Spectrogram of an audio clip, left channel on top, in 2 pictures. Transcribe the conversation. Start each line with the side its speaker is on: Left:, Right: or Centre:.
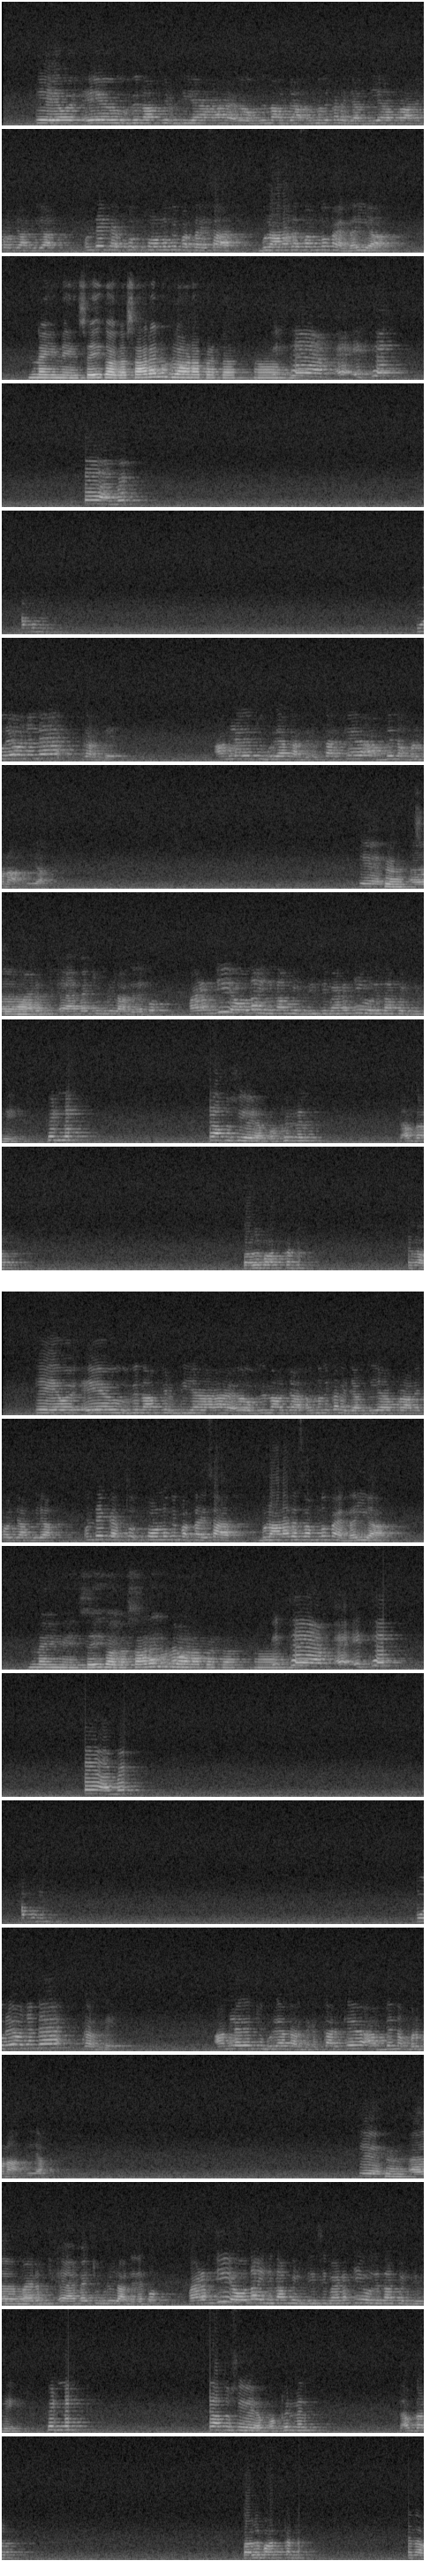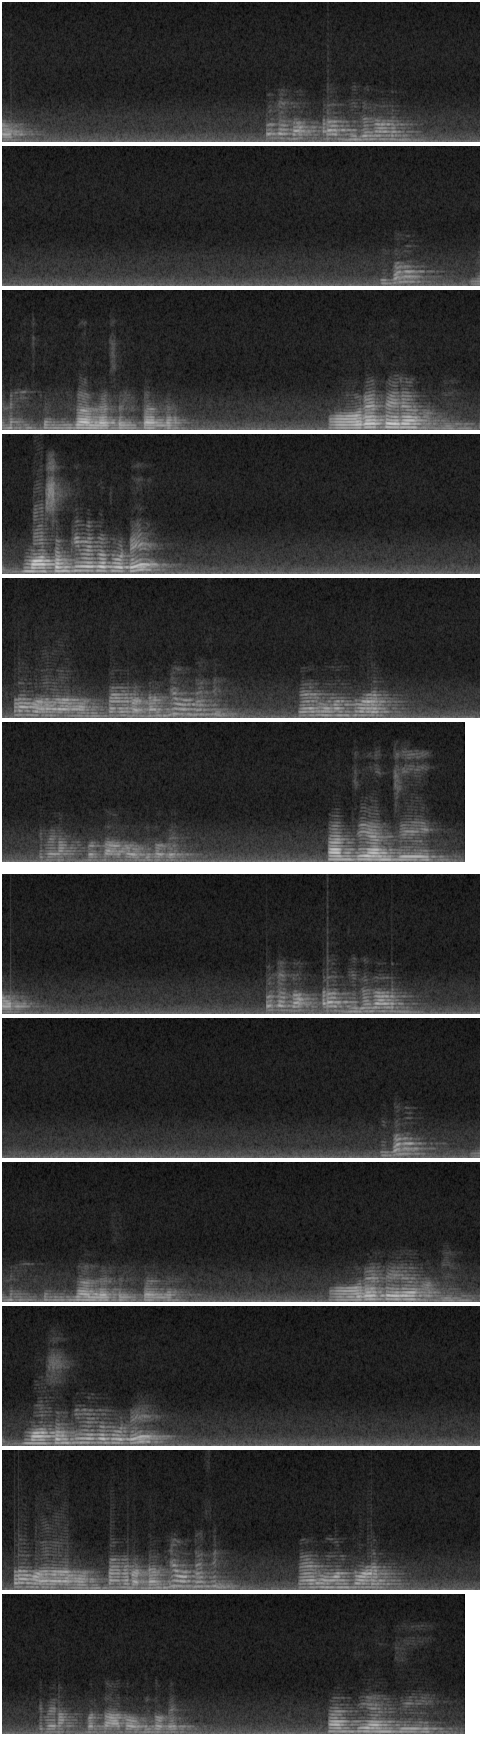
Right: ਤੇ ਇਹ ਉਸਦੇ ਨਾਲ ਫਿਰਦੀ ਆ, ਉਸਦੇ ਨਾਲ ਉਹਨਾਂ ਦੇ ਘਰੇ ਜਾਂਦੀ ਆ, ਪੁਰਾਣੇ ਕੋਲ ਜਾਂਦੀ ਆ। ਉਹਦੇ ਤੁਹਾਨੂੰ ਵੀ ਪਤਾ, ਬੁਲਾਣਾ ਤਾਂ ਸਭ ਨੂੰ ਪੈਂਦਾ ਹੀ ਆ।
Left: ਨਹੀਂ -ਨਹੀਂ, ਸਹੀ ਗੱਲ ਆ, ਸਾਰਿਆਂ ਨੂੰ
Right: ਹਨਾ
Left: ਬੁਲਾਉਣਾ ਪੈਂਦਾ। ਹਾਂ
Right: ਇੱਥੇ ਇੱਥੇ <inaudible> ਆਪਾਂ। ਪੂਰੇ ਹੋ ਜਾਂਦੇ ਕਰਦੇ, ਅਗਲੇ ਦੇ ਚੁਗਰਿਆ ਕਰਦੇ। ਕਰਕੇ, ਆਪਦੇ ਨੰਬਰ ਬਣਾਉਂਦੇ ਆ। ਤੇ
Left: ਅੱਛਾ
Right: ਅ
Left: ਅੱਛਾ
Right: ਮੈਡਮ ਜੀ, ਐਮੇ ਚੁਗਲੀ ਲਾਉਂਦੇ, ਦੇਖੋ ਮੈਡਮ ਜੀ ਉਹ ਨਾ ਇਹਦੇ ਨਾਲ ਫਿਰਦੀ ਸੀ, ਮੈਡਮ ਜੀ ਉਹਦੇ ਨਾਲ ਫਿਰਦੀ ਸੀ, ਫਿਰ <unintelligible> ਗੱਲਬਾਤ ਕਰਨਾ ਰ ਹੋ ਜਾਂਦਾ, <unintelligible> ਹਨ ਜਿਹਦੇ ਨਾਲ। ਠੀਕ ਆ ਨਾ
Left: ਨਹੀਂ, ਸਹੀ ਗੱਲ ਹੈ, ਸਹੀ ਗੱਲ ਹੈ। ਹੋਰ ਫੇਰ,
Right: ਹਾਂਜੀ
Left: ਮੌਸਮ ਕਿਵੇਂ ਦਾ ਤੁਹਾਡੇ?
Right: ਪਹਿਲੇ, ਬੱਦਲ ਜੇ ਆਉਂਦੇ ਸੀ ਫੇਰ ਹੁਣ ਥੋੜਾ ਕਿਵੇਂ, ਬਰਸਾਤ ਹੋ ਗਈ ਤੁਹਾਡੇ।
Left: ਹਾਂਜੀ -ਹਾਂਜੀ।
